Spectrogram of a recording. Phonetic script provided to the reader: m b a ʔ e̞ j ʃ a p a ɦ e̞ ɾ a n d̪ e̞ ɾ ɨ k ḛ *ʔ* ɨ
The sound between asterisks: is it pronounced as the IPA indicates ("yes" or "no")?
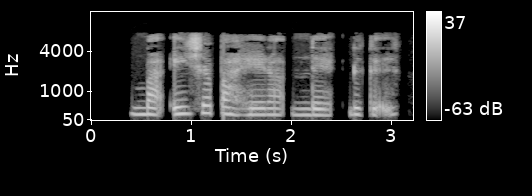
yes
